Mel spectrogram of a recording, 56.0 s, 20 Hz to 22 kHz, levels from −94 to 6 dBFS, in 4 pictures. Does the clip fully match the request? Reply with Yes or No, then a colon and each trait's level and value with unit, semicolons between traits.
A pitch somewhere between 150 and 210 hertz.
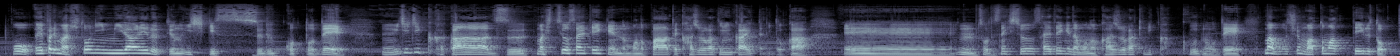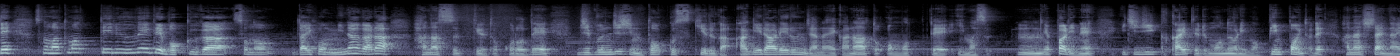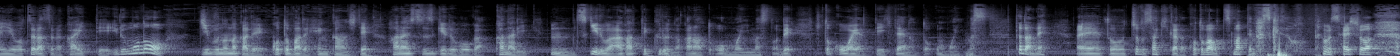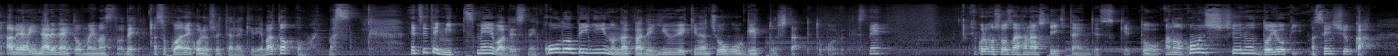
No: low, 135 Hz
